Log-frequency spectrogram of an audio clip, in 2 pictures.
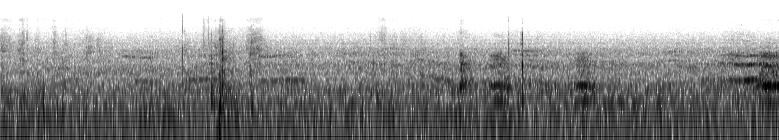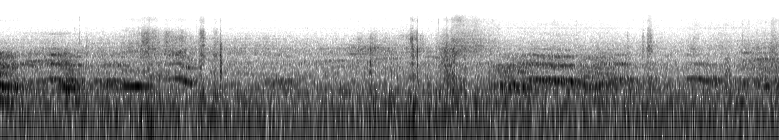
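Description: Young cats scuffle and play on a hard floor.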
